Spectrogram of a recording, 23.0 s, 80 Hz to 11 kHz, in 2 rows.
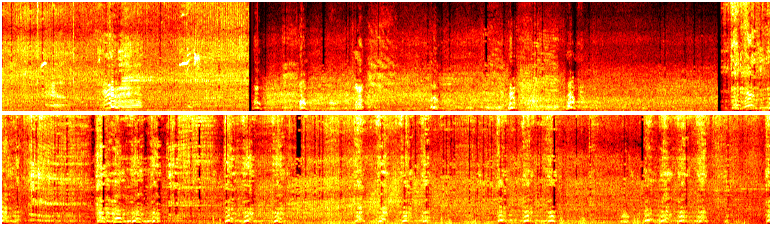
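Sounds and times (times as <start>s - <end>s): dog barking sharply: 0.6s - 3.0s, 10.8s - 14.2s, 14.8s - 15.9s, 16.8s - 18.0s, 18.9s - 20.0s, 20.8s - 23.0s
dog yipping barks: 0.6s - 3.2s, 3.8s - 5.6s, 6.4s - 8.8s, 10.8s - 20.0s, 20.8s - 23.0s.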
